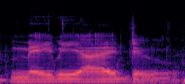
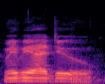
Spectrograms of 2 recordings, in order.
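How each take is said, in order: First: Low, slow, quiet and teasing; slow ominous murmur. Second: Said in the usual way. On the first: Acted. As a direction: drag it out softly, like a threat.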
